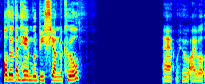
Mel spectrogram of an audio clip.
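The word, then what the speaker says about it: Fionn mac Cumhaill: So Fion M cool or um as it's been anglicized Finn Finn Mcool which I hate I hate it so much.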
